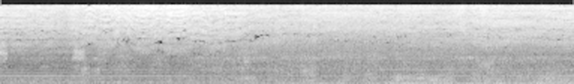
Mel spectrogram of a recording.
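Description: A pressure washer sprays water hard against a vehicle's side with a steady loud hiss.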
